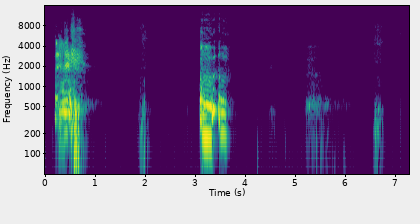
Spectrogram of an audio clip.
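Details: Person with a cold that has worsened, cough getting worse, exhausted and sleeping most of the day: two loud harsh coughing bursts with softer coughs and throat sounds between, quiet room; cough.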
